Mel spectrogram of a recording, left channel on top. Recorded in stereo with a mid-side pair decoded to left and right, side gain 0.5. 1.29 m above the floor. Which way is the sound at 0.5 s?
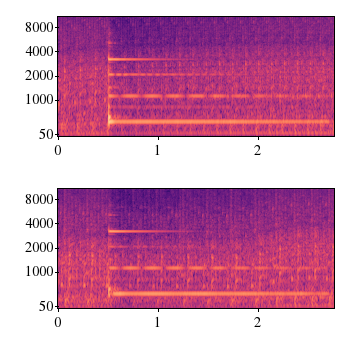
50° left.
